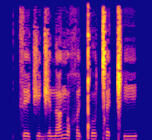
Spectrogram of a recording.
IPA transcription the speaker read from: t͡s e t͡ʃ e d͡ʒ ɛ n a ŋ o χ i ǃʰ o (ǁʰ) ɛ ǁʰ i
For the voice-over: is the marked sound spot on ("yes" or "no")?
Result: no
